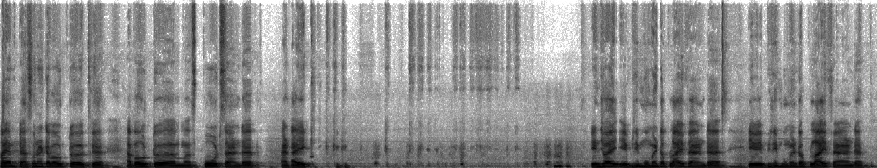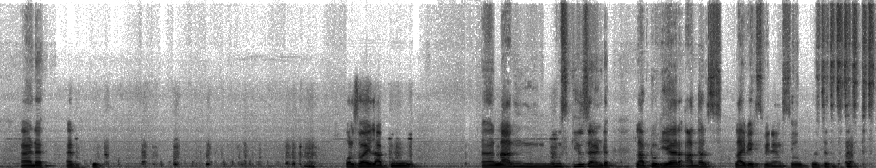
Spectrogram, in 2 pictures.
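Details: Stuttering in a participant of an online session for people who stammer, introducing themselves, with a phrase repeated.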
